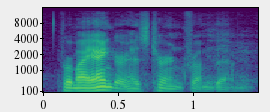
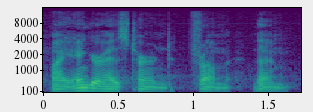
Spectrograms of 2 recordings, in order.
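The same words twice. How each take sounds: First: Said in the usual way. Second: Soft echo. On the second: Shown as a demonstration. Preacher echoing Hosea's verse, hushed and softer. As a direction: repeat the verse much softer, almost to yourself. Echoes the verse more softly.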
